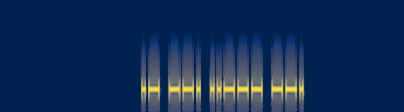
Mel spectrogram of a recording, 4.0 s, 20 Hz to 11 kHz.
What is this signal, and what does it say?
Morse code, heard as a keyed tone, about 36 wpm, 700 Hz. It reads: AG2G
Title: USA Call Signs - 4 Characters - Repeated 3x - 35wpm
